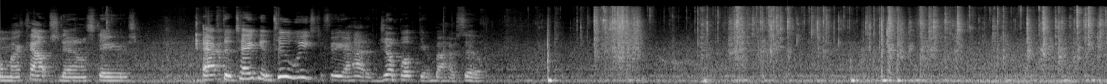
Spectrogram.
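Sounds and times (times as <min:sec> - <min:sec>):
person chewing crunchy food: 0:05.1 - 0:11.0.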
